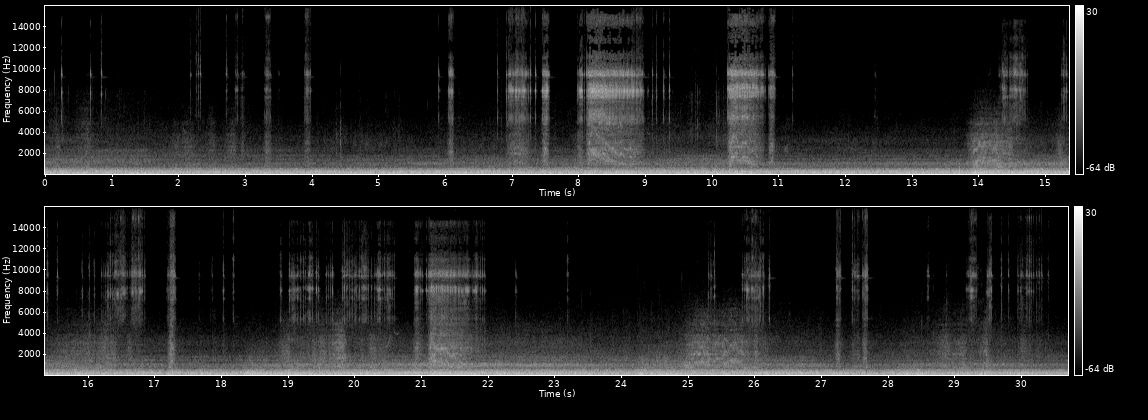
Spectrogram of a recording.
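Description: Steady wind rumble buffeting the microphone over choppy water, with a few brief higher-pitched squeaks or hisses coming and going.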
